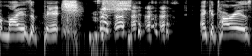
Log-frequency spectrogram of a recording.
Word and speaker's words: Mai: You know, I think I'm actually pronouncing it Mai, and I think it's actually May in the cartoon. Don't at me. Let's be honest here, How I Became Yours definitely pronounces it as Mai.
